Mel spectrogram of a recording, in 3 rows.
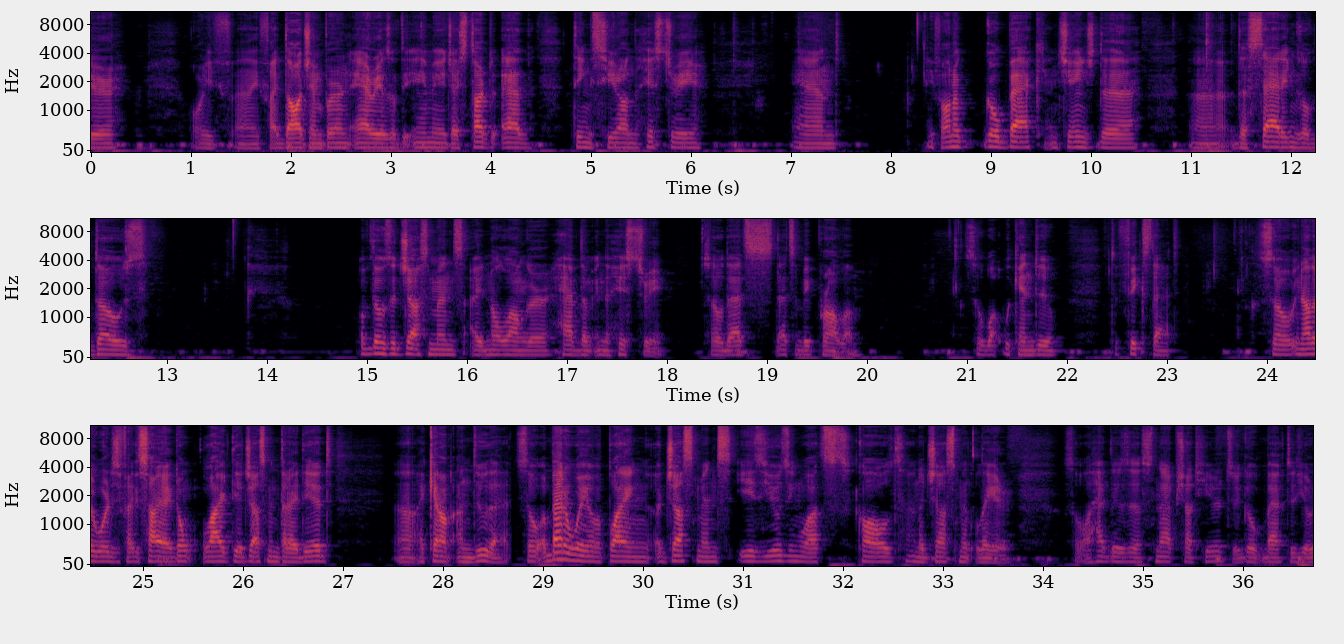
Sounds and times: Speech: 0.0 - 0.4, 1.0 - 6.2, 7.0 - 7.5, 8.3 - 12.8, 15.0 - 20.0, 21.0 - 23.1, 23.9 - 26.9, 27.5 - 36.7
Inside, small room: 0.0 - 36.7.

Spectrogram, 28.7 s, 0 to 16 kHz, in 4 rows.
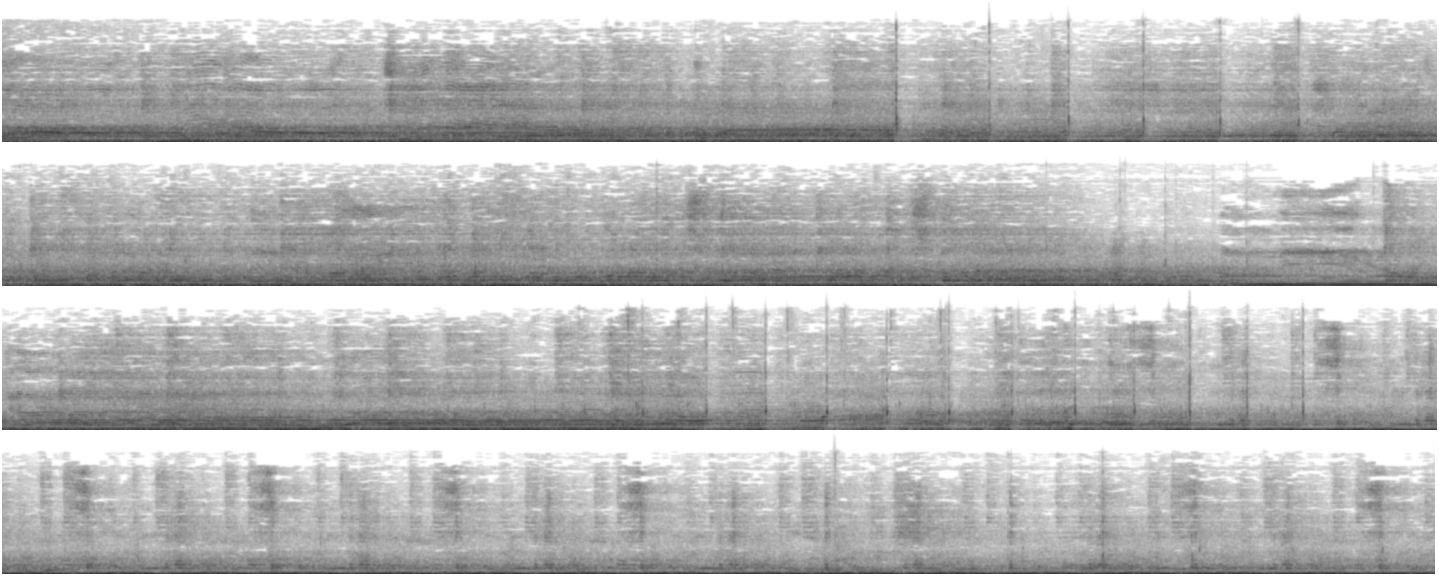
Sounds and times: Music: 0.0 - 28.6.

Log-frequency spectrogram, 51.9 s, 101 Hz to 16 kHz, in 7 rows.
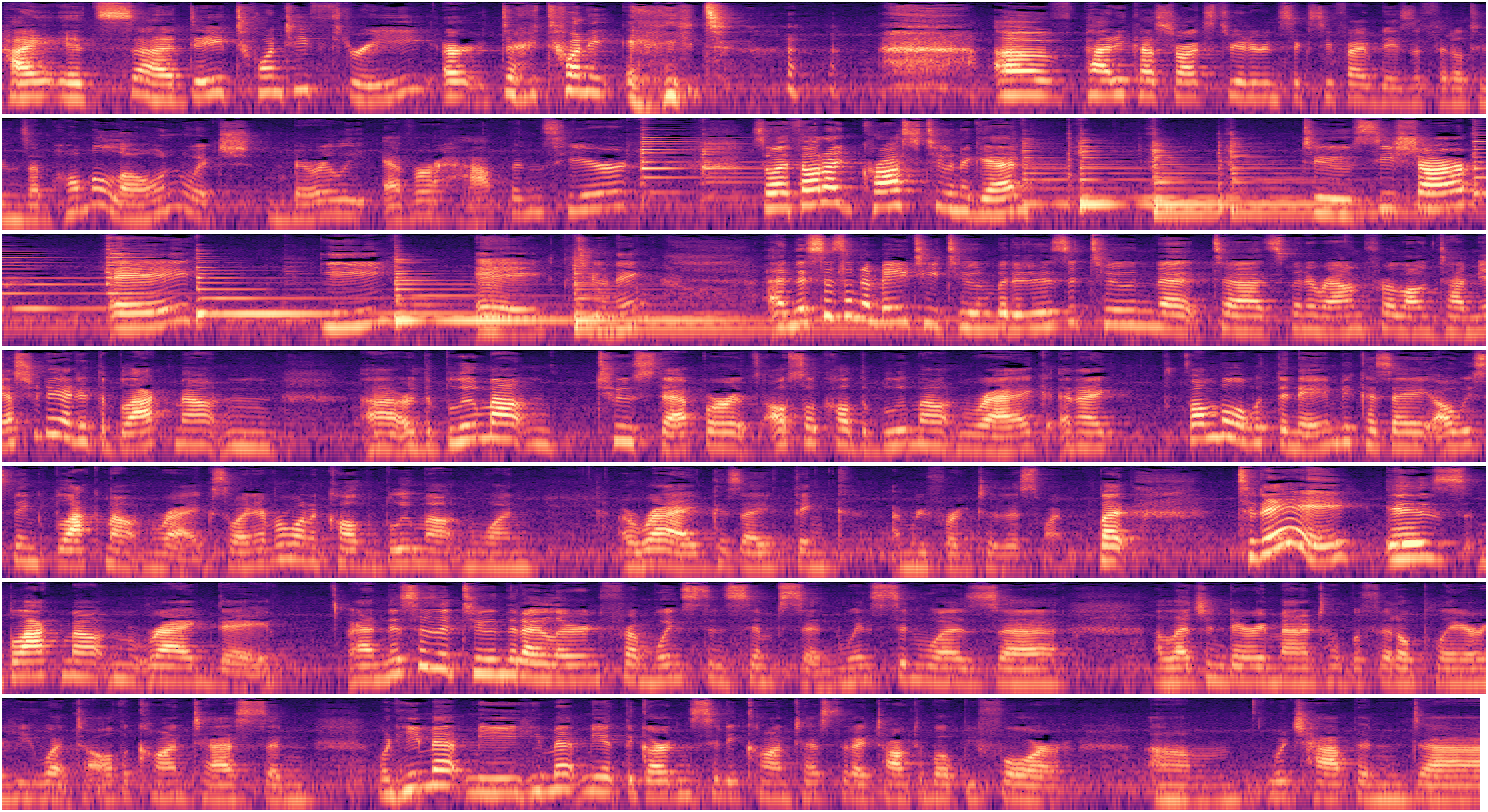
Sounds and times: Speech: 0.0 - 3.7, 4.9 - 10.6, 11.2 - 12.6, 13.9 - 14.8, 15.4 - 15.8, 16.4 - 51.9.

